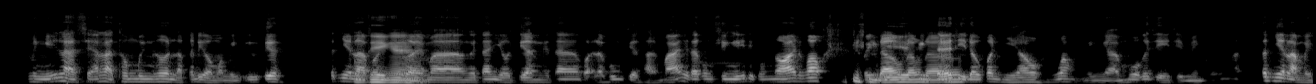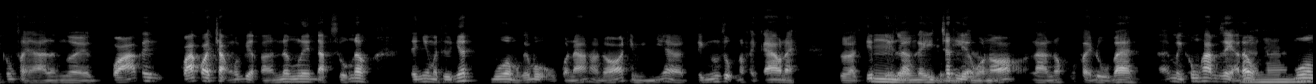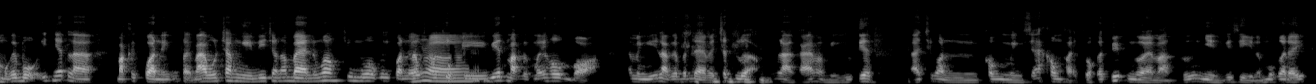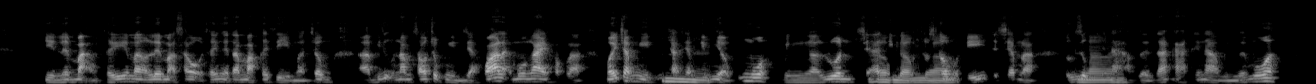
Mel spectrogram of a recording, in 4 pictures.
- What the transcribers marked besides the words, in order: laugh; laugh; tapping
- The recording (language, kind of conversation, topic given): Vietnamese, podcast, Mạng xã hội thay đổi cách bạn ăn mặc như thế nào?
